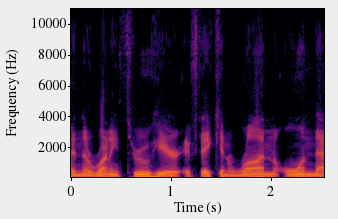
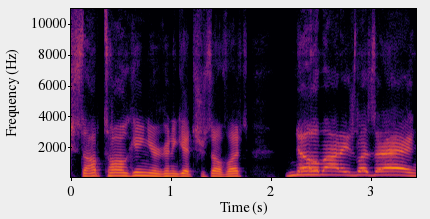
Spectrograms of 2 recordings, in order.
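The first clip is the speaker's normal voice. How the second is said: mock, urgent, pitched-up shout; 7 semitones higher, 5 dB quieter than usual. Retelling a TV scene where a character shouts: imitating someone shouting. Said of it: "and he shouts it".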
